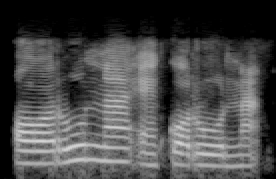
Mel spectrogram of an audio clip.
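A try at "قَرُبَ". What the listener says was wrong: Corona mah lain lagi. Koruba, titiknya di bawah.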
